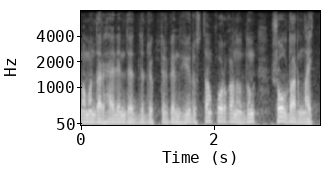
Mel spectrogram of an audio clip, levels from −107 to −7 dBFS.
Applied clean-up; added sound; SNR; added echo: none; none; none; none.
